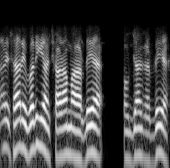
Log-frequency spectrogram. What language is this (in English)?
Punjabi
